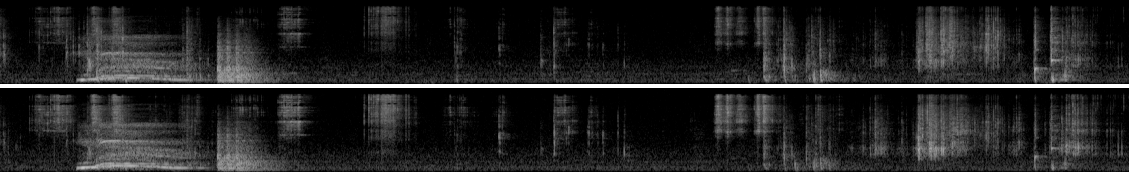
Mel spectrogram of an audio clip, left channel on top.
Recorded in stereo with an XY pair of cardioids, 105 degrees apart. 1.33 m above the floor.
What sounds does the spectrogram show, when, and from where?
0.8 s a gasp: 45° right, 4.5 m
2.2 s a gunshot: 20° left, 2 m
